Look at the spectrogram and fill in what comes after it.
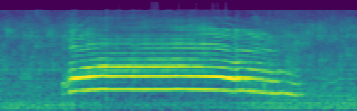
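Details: At night a kucing kampung, the local village cat, gives a single sustained meow about one and a half seconds long, level and strong before dropping in pitch at the close.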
